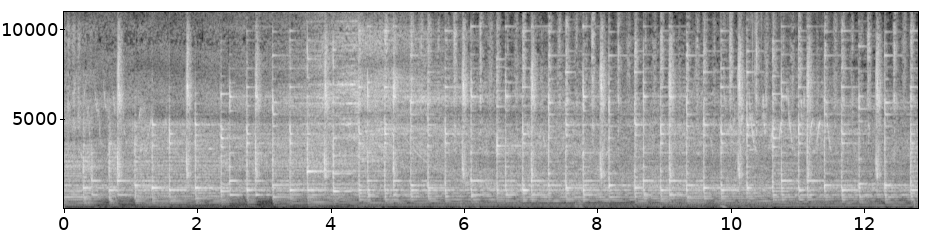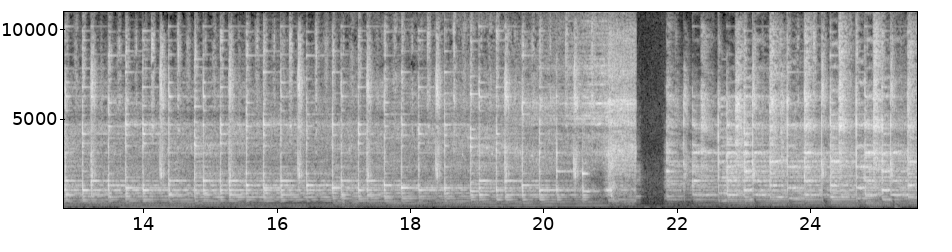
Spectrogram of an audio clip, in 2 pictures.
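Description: A ringtone plays continuously from the small mono speaker of a budget local Indonesian smartphone held close, a loud, busy melodic tune with a brief dropout near the end and no talking over it.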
